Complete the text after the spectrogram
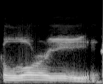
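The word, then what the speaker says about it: Lore: Listen, it's pronounced Mark Lurie. – It's Lurie. Thank you.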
